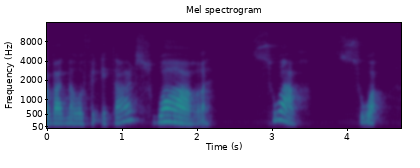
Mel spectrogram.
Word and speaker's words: soir: Alors, mangez moins de gâteaux le soir. يعني كلي قليل من الحلويات في المساء. D'accord? إذا نقرأ مع بعض ما هو في الإطار. Soir. Soir. Soir. Le O avec le I, comment je le prononce? Wa.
